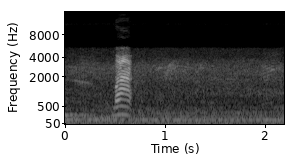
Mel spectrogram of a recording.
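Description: A single short spoken word about half a second in, then a faint steady low hum with nothing else standing out.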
